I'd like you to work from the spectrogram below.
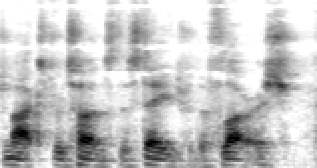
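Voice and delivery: usual speaking voice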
